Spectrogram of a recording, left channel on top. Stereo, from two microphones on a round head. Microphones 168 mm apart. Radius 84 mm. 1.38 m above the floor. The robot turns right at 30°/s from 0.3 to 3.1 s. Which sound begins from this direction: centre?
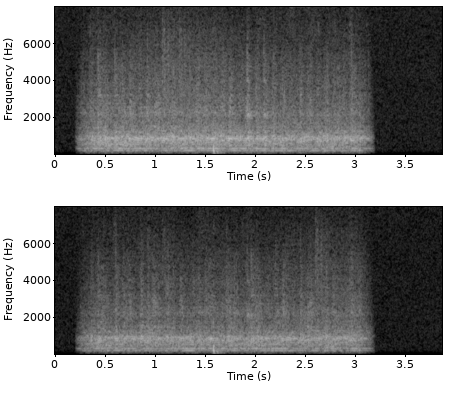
A thud, at 1.6 s.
